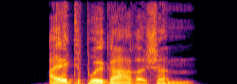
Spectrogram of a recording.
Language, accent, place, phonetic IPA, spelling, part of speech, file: German, Germany, Berlin, [ˈaltbʊlˌɡaːʁɪʃm̩], altbulgarischem, adjective, De-altbulgarischem.ogg
- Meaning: strong dative masculine/neuter singular of altbulgarisch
